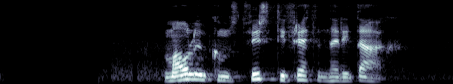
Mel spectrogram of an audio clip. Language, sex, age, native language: Icelandic, male, 40-49, Icelandic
